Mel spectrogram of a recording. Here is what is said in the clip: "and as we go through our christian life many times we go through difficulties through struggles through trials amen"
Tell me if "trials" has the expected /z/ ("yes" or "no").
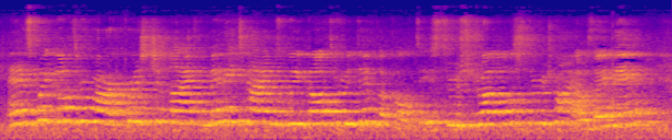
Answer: yes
